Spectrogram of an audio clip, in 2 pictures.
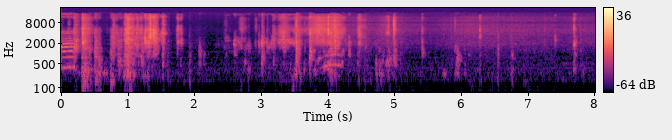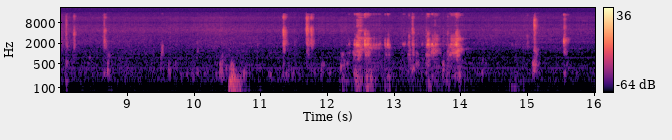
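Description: A kitten scrabbles and shuffles on a carpeted perch.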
